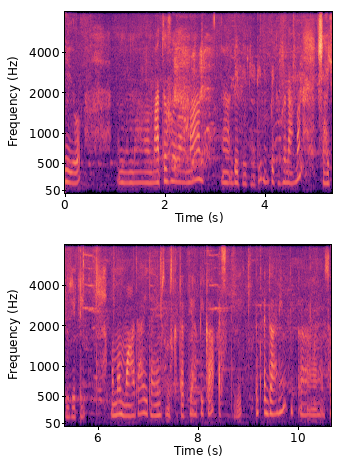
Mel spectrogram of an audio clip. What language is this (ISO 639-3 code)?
san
